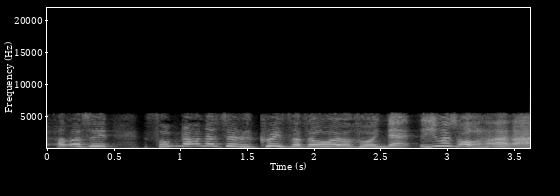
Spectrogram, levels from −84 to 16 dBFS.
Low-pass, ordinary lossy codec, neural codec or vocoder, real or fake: 5.4 kHz; none; codec, 16 kHz, 0.5 kbps, FunCodec, trained on LibriTTS, 25 frames a second; fake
